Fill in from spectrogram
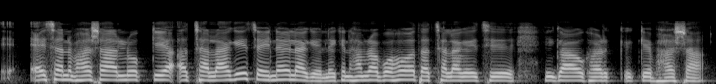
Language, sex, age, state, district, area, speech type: Maithili, female, 45-60, Bihar, Begusarai, rural, spontaneous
